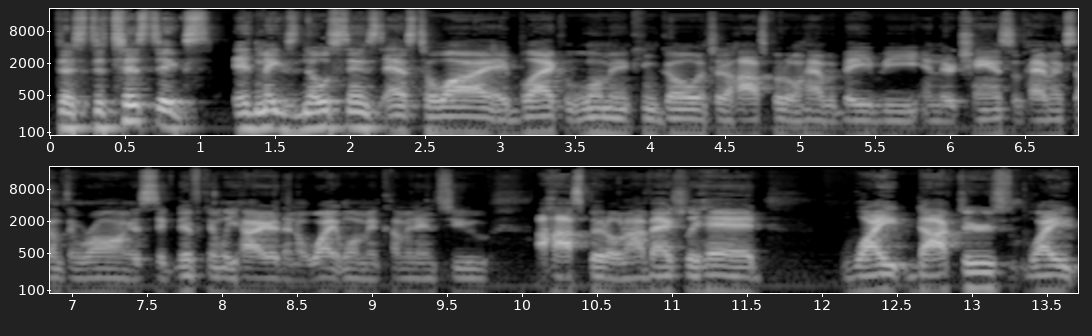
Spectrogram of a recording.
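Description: A sleepy man hosting a podcast, telling a long story in a casual, animated, profane way and acting out both sides of the exchange. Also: deep voice, a little fast. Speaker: podcast host.

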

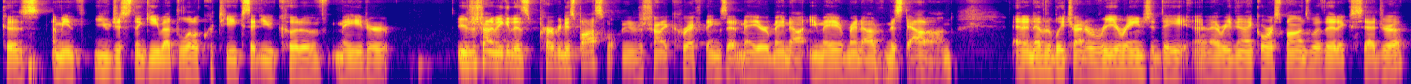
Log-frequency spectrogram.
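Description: Young male podcast co-host, slangy and animated, voice a bit low. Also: fast talker. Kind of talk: casual chat.

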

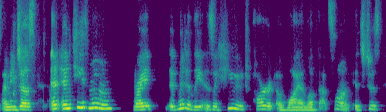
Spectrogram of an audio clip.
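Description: A woman's voice: mid-range voice, creaky, warm tone. A woman in casual conversation, blunt and opinionated. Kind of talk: casual music chat. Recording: echoey room.

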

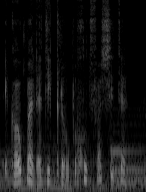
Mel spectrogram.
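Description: A woman voicing a nervous, cautious schoolboy making quick, uneasy remarks. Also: lowish voice, lively intonation, creaky, music in the background.

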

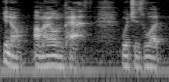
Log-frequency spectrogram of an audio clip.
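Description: A man in his twenties, a guest on a podcast, talking in a relaxed, easygoing and self-deprecating way. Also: low-pitched, normal speed, a little hiss or hum. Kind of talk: casual podcast chat.

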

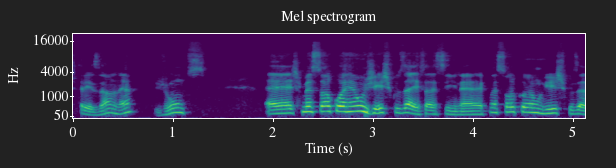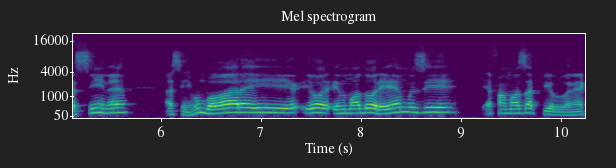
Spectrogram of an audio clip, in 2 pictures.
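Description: A man's voice: mid-range voice, a little mellow. A man in his late twenties, a guest on a casual podcast interview, who talks in a chatty, self-mocking way. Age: 20s. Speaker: podcast guest, young father.

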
